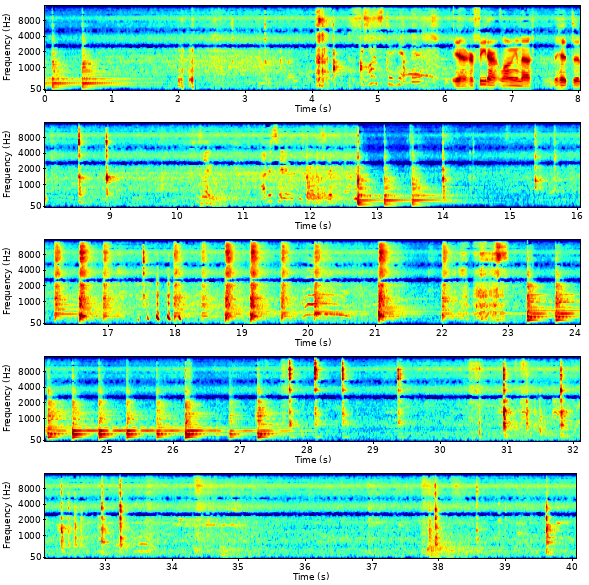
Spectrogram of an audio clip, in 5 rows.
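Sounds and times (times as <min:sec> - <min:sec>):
child hitting drums: 0:00.0 - 0:01.2, 0:12.7 - 0:14.3, 0:16.2 - 0:28.2.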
